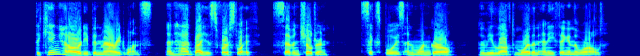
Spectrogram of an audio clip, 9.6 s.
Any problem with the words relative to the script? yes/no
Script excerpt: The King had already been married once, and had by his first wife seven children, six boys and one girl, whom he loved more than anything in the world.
no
